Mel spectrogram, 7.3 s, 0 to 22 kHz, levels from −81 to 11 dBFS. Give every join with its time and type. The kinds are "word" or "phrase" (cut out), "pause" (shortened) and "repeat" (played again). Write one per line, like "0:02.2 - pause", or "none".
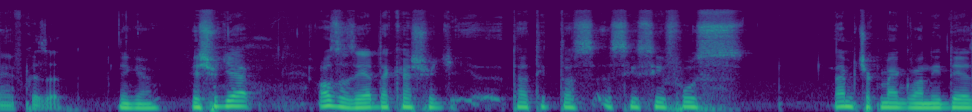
none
